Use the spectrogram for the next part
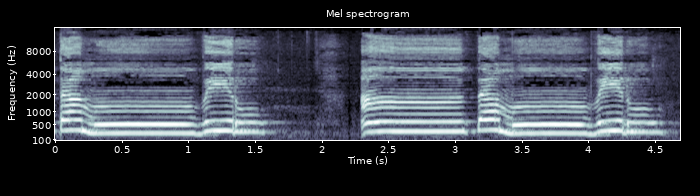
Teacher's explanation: नून की आवाज को नाक में छुपा को गुन्ना करना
